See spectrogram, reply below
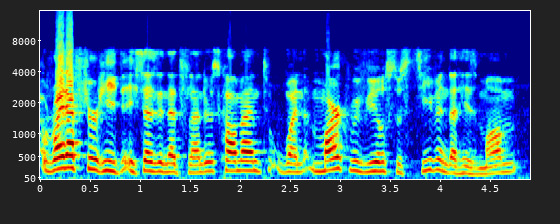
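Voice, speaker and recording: A podcast co-host reviewing a show in casual chat, excited and quick, with many restarts. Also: mid-range voice. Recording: lo-fi podcast audio.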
